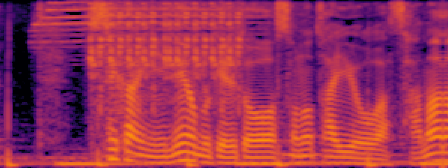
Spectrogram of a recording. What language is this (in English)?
Japanese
